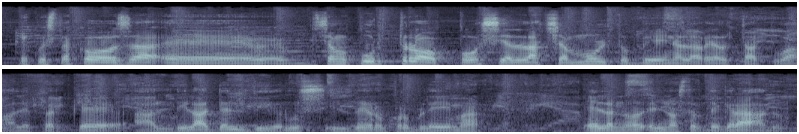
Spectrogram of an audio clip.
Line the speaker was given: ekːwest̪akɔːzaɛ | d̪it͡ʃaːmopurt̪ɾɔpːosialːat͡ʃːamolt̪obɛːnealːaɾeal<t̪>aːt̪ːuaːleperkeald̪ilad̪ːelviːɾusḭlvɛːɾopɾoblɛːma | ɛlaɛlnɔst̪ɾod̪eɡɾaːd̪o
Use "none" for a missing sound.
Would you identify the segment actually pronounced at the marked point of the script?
t̪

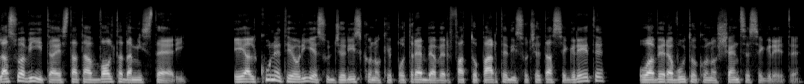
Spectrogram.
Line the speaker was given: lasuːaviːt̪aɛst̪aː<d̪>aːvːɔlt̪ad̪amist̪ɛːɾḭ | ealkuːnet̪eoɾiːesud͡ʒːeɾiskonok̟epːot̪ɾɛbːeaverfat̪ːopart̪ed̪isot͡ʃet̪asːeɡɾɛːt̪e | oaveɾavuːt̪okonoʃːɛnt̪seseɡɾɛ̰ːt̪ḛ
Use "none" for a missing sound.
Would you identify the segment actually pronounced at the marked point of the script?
t̪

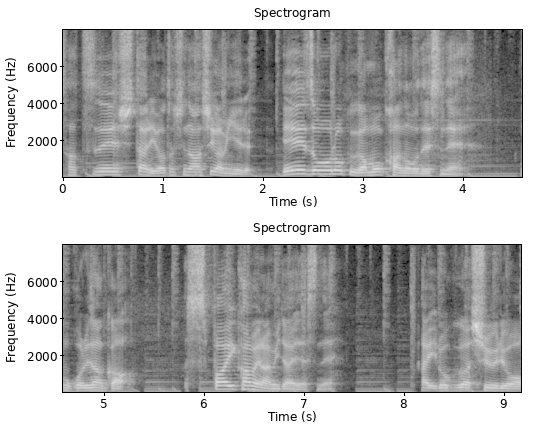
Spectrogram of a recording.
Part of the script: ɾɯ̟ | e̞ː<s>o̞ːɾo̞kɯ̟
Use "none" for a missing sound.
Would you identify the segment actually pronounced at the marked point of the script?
z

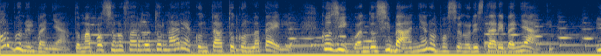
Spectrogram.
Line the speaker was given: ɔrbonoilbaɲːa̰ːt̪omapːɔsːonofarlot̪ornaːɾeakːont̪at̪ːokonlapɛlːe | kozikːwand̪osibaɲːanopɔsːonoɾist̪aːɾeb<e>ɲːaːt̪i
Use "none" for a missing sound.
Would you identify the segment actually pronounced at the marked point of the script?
a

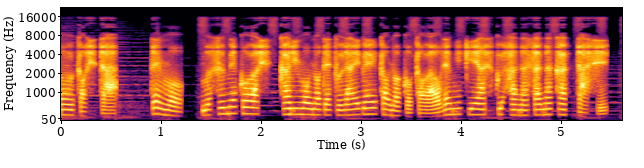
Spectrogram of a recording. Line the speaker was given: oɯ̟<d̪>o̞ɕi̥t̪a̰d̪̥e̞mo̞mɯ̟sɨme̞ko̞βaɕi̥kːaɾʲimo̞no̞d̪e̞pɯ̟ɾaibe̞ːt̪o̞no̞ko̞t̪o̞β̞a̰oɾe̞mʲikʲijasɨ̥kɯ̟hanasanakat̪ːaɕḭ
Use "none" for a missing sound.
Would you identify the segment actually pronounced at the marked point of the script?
t̪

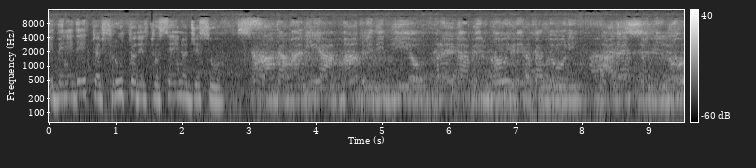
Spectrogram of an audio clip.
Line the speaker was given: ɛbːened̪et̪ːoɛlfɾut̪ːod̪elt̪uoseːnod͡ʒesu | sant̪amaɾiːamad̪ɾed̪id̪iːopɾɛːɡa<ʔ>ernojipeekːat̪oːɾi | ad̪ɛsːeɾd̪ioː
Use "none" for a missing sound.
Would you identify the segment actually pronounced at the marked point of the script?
p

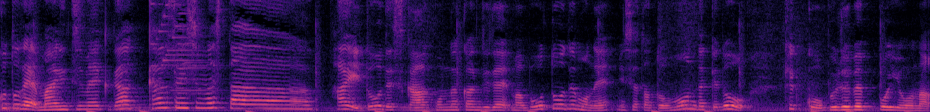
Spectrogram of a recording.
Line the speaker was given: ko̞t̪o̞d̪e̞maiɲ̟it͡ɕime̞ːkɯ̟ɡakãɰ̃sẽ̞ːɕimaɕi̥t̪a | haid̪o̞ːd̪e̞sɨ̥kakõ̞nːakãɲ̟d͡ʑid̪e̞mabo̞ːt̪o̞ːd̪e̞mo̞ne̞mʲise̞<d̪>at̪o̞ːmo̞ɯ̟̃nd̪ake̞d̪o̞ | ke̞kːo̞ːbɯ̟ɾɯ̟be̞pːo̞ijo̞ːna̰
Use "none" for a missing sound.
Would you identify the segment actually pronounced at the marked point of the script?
t̪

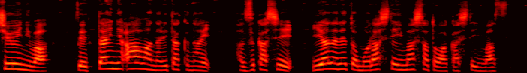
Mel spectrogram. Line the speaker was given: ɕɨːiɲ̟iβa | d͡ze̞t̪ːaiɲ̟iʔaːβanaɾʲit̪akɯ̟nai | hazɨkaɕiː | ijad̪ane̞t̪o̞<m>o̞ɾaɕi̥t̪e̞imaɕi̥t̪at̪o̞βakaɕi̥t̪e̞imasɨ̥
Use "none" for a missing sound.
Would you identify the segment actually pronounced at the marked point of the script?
m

